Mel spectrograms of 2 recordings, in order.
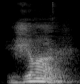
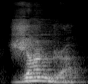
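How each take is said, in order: First: The word is said with French pronunciation. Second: The word is said with English pronunciation. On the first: "That is the French pronunciation" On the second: "the English pronunciation here, which is genre"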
